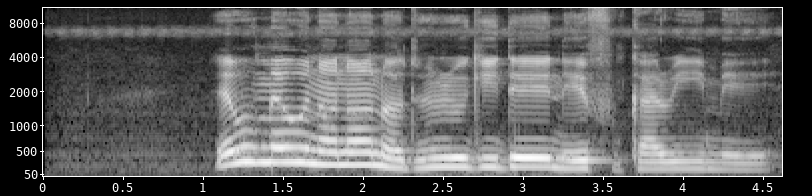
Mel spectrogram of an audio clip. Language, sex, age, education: Igbo, female, 15-29, tertiary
